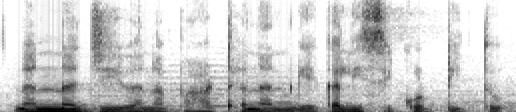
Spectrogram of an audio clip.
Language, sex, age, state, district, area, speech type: Kannada, female, 45-60, Karnataka, Dakshina Kannada, rural, spontaneous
